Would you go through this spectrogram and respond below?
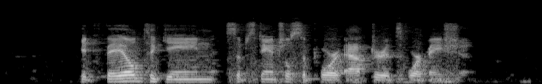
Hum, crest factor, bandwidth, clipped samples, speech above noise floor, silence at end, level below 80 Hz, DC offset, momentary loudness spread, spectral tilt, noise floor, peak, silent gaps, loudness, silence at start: none; 18 dB; 7.8 kHz; under 0.1%; 45 dB; 0.75 s; -58 dBFS; under 0.1%; 13 LU; -5 dB/octave; -65 dBFS; -2 dBFS; none; -20 LUFS; 0.8 s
